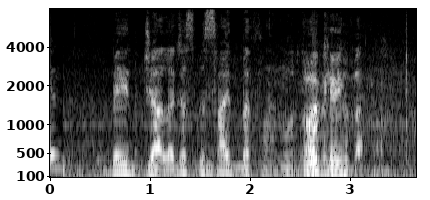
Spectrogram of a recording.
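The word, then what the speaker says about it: בית לחם: Bethlehem, this is the way the Hebrew language would pronounce Bethlehem, Bethlehem, and it means the house of bread, while in Arabic, Bethlehem means the house of meat.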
